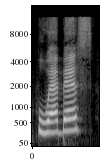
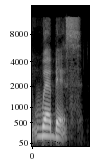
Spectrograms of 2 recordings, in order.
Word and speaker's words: Huwebes: Now, sometimes in casual conversations they would just omit the first syllable. They just say webis and that still means Thursday. Webes or webes, they both mean Thursday.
